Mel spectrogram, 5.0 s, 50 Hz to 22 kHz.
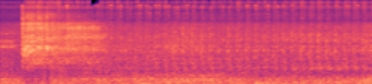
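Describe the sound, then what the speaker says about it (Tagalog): A Honda TMX 125 motorcycle engine cranks and catches, then settles into a loud, steady close-up idle with a continuous rough mechanical rumble and no talking. "tapos na natin yung ating TMX 125. So, papaanda rin na natin."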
